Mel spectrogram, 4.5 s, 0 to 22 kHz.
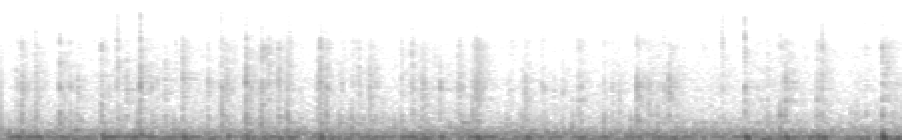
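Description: A large, hollow, cylindrical Quaker Oats cardboard canister is held and tilted in both hands while being tapped with the fingertips. It gives a quick, irregular stream of soft, deep, hollow thuds around 59 Hz, with faint clicky edges. Each thud dies almost instantly.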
